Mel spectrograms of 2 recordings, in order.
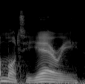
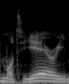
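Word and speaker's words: Motierre: The man's name is Francois Mottieri. Familiar family name, I know, although they seem to pronounce it as Mottieri more in Oblivion, as opposed to Mottier.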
